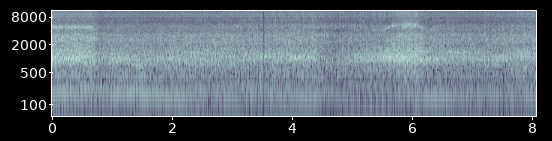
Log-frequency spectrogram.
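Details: 1948 GMC Silversides Greyhound bus, freshly in-frame rebuilt Detroit 6-71 two-stroke diesel on restart. Revs and sags slowly, idle sitting high and hanging up; owner says the governor buffer screw needs readjusting, unsure why it changed.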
